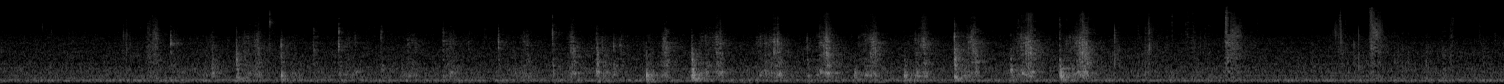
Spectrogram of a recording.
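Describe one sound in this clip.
A brush scrapes and dabs paint onto a canvas in quick strokes.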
